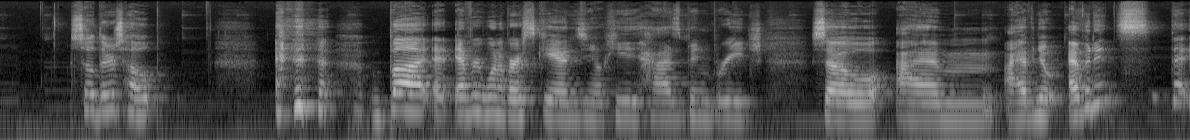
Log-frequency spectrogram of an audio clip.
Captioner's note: chuckle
